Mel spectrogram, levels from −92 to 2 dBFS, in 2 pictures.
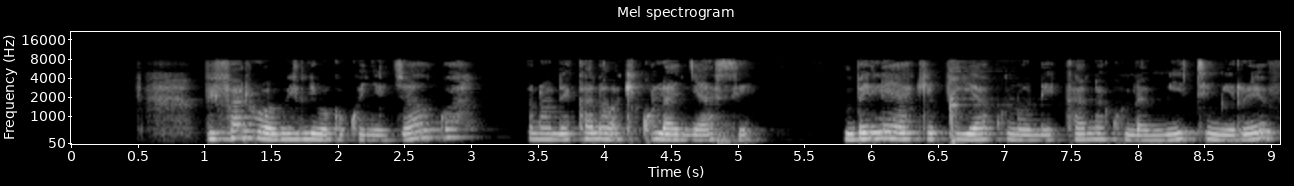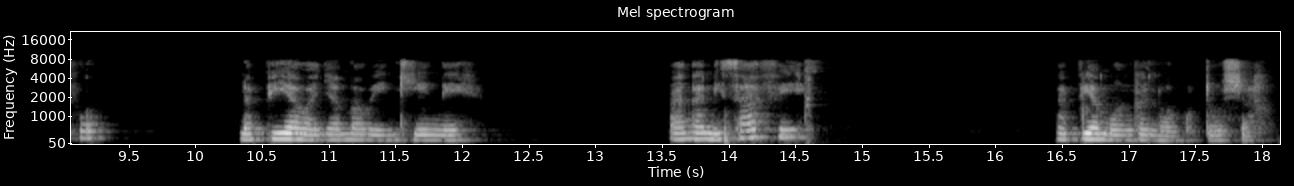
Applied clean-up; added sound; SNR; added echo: neural mask model DeepFilterNet 3.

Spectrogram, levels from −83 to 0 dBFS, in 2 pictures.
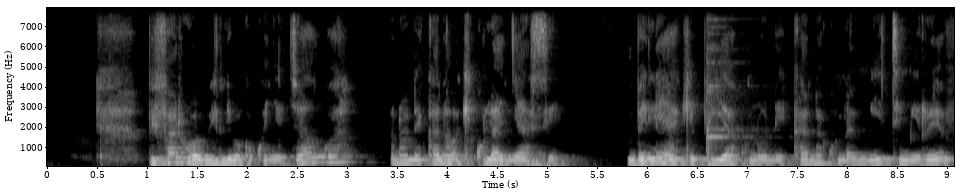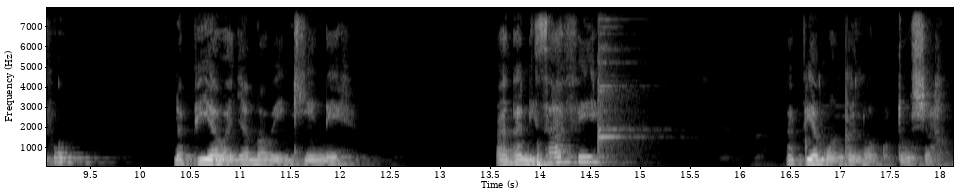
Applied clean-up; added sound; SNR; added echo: none; Hammer; 17 dB; reverberation time 0.5 s.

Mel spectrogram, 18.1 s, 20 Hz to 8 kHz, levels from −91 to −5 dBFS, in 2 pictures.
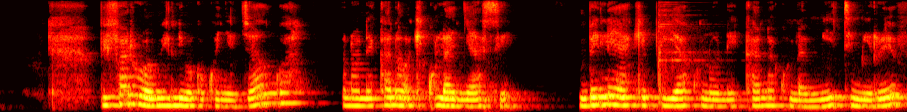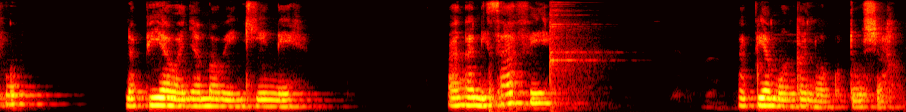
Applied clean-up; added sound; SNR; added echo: neural separator model SepFormer DNS4.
